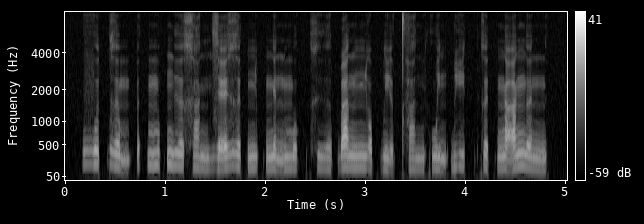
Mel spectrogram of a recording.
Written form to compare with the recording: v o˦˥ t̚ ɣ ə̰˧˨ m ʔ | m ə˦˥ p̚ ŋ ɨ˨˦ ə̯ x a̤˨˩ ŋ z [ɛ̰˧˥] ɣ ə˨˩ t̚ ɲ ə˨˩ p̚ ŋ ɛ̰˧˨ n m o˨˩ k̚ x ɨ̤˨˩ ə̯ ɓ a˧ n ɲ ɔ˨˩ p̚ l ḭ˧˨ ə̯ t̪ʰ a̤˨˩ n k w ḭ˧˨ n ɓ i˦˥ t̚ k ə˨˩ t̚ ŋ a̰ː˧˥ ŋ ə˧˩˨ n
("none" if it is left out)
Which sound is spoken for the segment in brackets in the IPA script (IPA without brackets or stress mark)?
ɛ̰˧˥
